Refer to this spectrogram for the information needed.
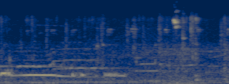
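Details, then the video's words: Barbary dove at a bird farm giving a low rolling purr-like coo: a sustained mellow tone broken into a few short segments in the first two seconds, followed by a single sharp click and faint background hiss. "Suara Burung Puter Mendengkur"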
